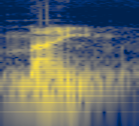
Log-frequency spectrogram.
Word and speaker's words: Mem: And we're flicking back a couple of stanzas now to the one called Mame, is kind of how you pronounce it. It looks like mem. Could be a meme, but it's Mame, so it's not a meme.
